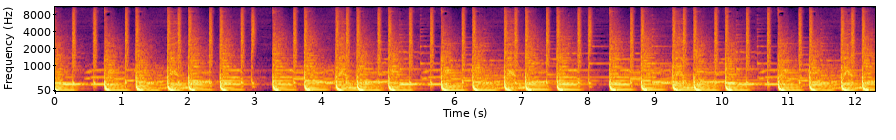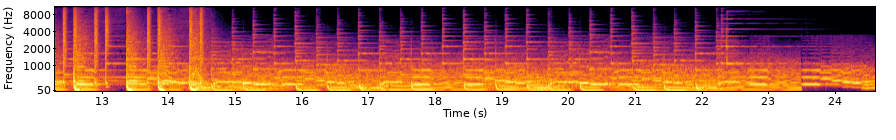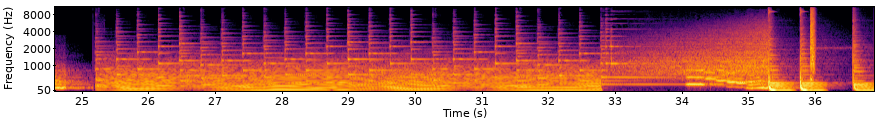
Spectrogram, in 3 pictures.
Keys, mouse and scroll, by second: 8.1 alt+click, 13.5 right click, 15.2 double click, 24.5 alt+click.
